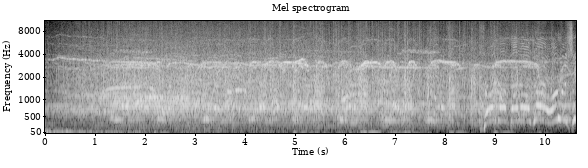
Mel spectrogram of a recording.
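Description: Studio audience applauding and cheering, with high-pitched shouts and screams held over the clapping throughout; a voice begins to come through near the end.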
